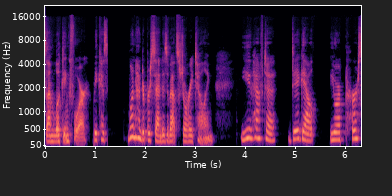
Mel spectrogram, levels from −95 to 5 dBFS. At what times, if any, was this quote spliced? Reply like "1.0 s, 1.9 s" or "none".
0.9 s, 3.8 s, 4.7 s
